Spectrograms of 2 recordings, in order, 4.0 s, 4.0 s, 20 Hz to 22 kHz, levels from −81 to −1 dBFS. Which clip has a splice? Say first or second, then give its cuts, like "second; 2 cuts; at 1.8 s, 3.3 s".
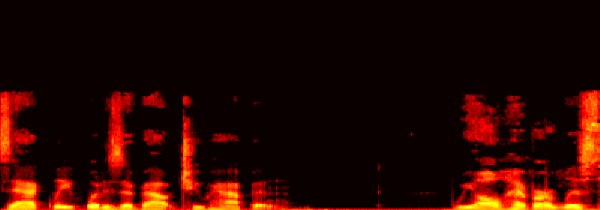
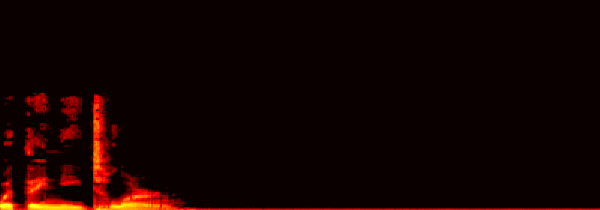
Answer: first; 1 cut; at 2.9 s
